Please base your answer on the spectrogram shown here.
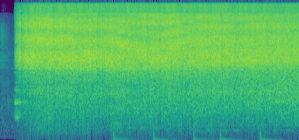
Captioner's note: sizzling food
